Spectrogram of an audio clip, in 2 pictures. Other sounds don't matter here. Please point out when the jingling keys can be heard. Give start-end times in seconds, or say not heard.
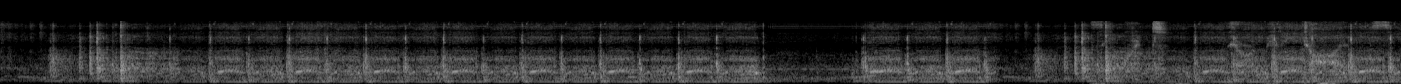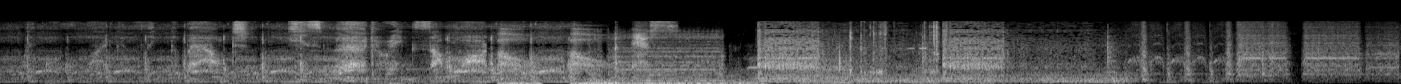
21.9-24.0.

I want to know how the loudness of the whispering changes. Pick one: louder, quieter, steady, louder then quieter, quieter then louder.
louder.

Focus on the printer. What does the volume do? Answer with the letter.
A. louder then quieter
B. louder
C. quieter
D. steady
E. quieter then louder
B.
